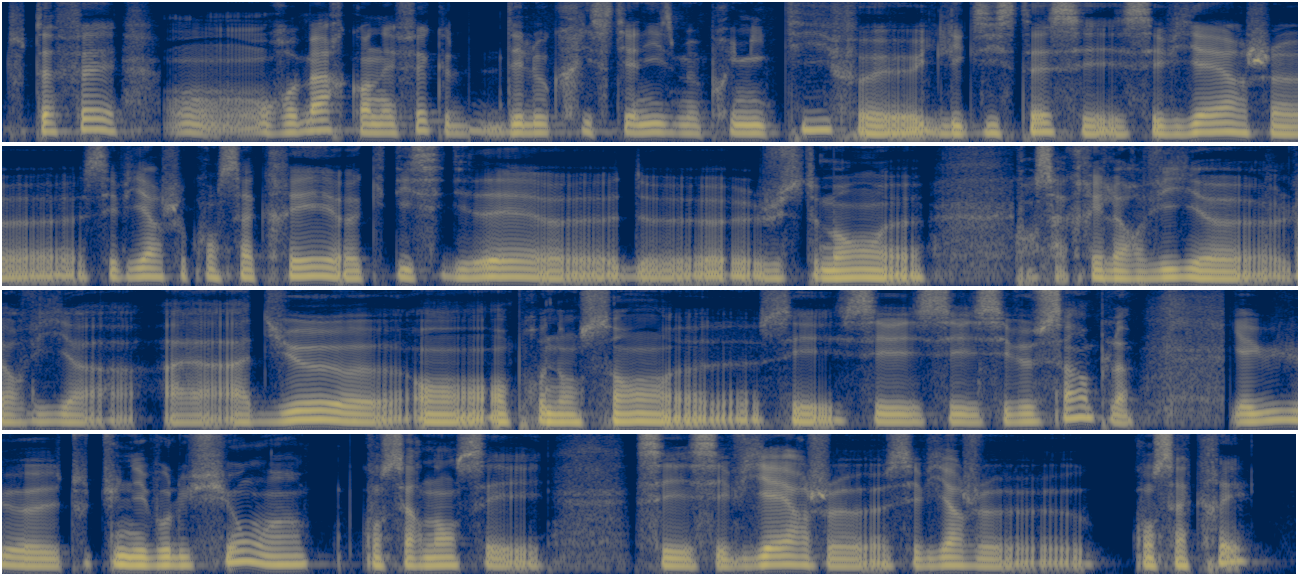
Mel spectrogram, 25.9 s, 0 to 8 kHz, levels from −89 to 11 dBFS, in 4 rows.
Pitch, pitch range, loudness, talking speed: 125 Hz, 120-140 Hz, -23 LUFS, 125 wpm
